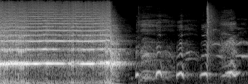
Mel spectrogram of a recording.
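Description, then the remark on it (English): A man lets out one loud, piercing scream held for about a second, then it cuts off abruptly and is followed by a few short, breathy bursts like stifled laughter. “He screamed so much!”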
